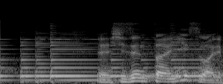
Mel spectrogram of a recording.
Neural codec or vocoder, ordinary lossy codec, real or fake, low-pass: none; none; real; 7.2 kHz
